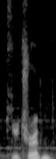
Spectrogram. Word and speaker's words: Futurum: Futurum? And that's the name of this planet. That's how it sounded pronounced in the local tongue, anyway.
